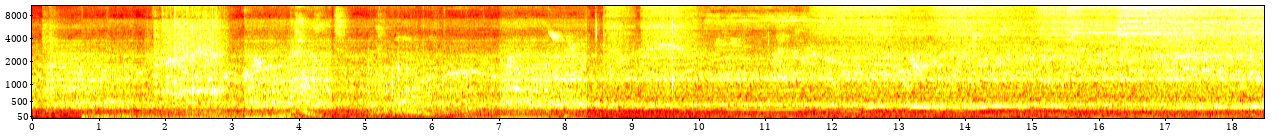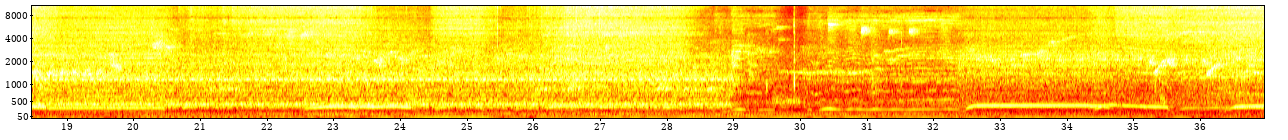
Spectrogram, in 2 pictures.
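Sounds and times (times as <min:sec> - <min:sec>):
pump motor whine: 0:00.0 - 0:36.9
mechanical hiss: 0:08.3 - 0:29.1, 0:31.3 - 0:36.9.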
